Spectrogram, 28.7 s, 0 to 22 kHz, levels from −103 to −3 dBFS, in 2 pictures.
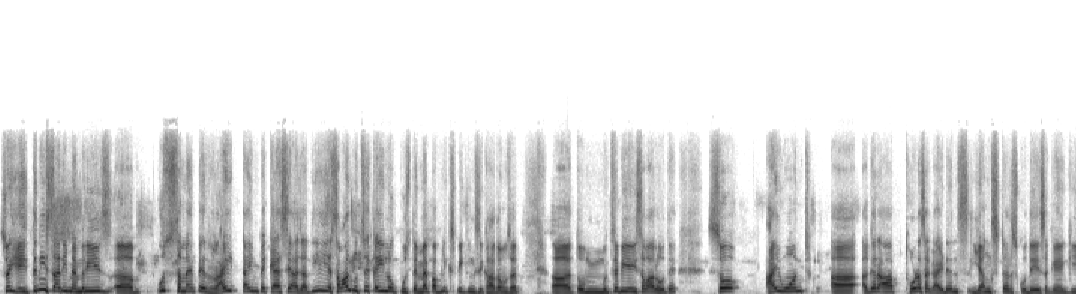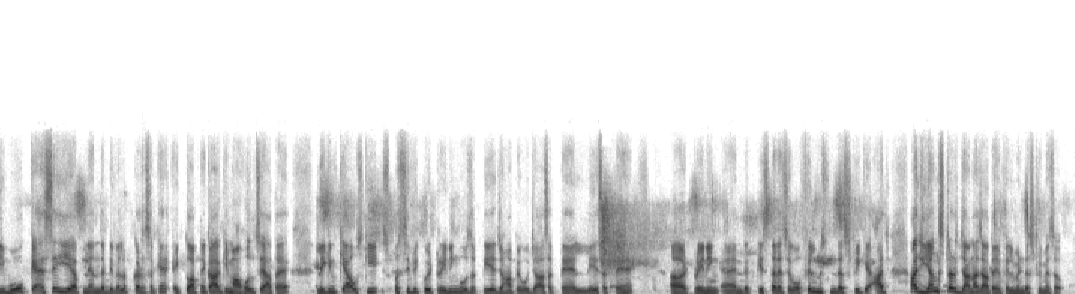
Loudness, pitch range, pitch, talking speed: -25 LUFS, 180-240 Hz, 200 Hz, 210 wpm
